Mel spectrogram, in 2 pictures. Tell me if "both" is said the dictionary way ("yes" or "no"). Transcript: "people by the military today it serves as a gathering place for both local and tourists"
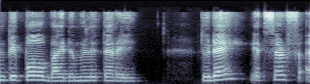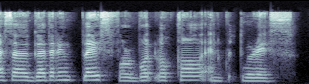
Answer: no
